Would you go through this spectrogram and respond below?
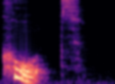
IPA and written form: kɔːt (court)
